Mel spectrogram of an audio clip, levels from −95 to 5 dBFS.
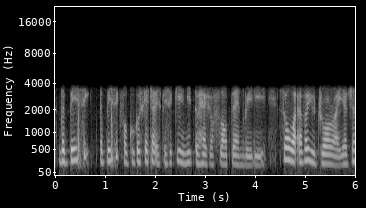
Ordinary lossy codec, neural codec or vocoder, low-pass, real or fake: Opus, 24 kbps; none; 3.6 kHz; real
